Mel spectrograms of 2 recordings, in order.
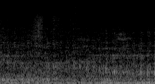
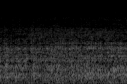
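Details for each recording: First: Holden VY Commodore manual, sat for years, first idle with no radiator: rattling whir on top of idle drops away once the clutch is pressed; engine fine, noise is in the gearbox. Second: Holden VY Commodore neglected and sitting for years, first run after coolant refill and bleeding: idle with loud, busy top-end mechanical clatter; noisy engine, source not identified.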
